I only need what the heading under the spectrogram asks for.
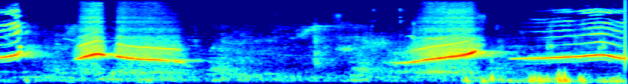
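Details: Green parrot producing whistled notes: a short upward-sliding whistle, then a long gliding tone falling away, a pause, another rising whistle and a steady held note, with faint rustling at the end.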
